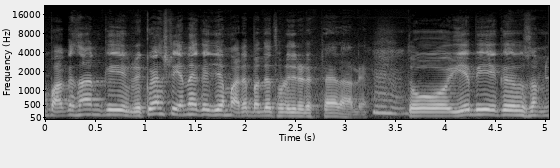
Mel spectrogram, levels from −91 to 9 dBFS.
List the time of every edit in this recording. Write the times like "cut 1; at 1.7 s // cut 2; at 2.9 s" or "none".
none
